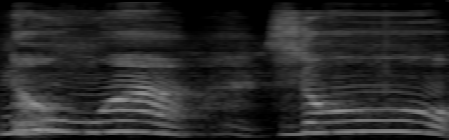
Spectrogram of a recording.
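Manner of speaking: halting, fumbling high voice. Showing the odd voice she slips into: Miranda style voice. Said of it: "kind of like the Miranda style voice".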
